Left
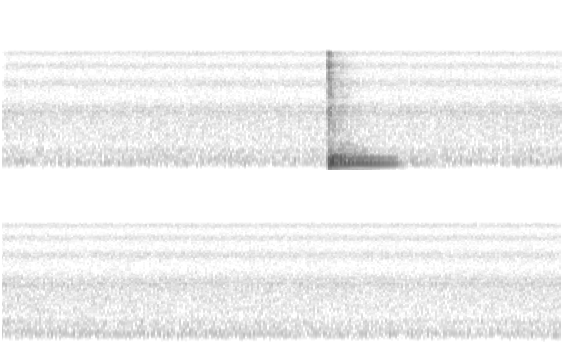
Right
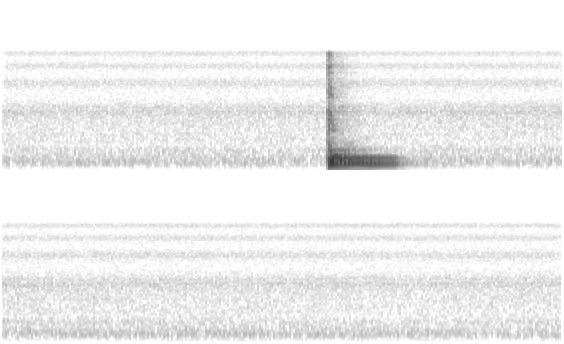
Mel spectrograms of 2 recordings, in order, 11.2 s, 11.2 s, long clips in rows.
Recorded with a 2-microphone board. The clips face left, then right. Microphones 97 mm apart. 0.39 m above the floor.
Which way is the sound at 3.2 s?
60° right (ahead or behind).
